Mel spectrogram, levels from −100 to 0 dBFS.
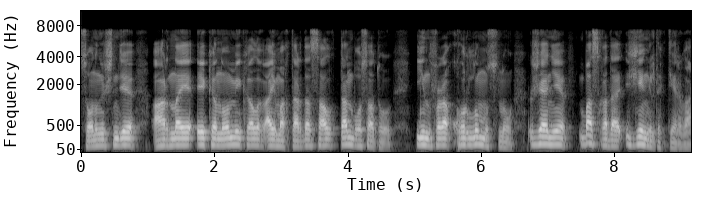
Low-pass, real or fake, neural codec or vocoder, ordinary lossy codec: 7.2 kHz; real; none; none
